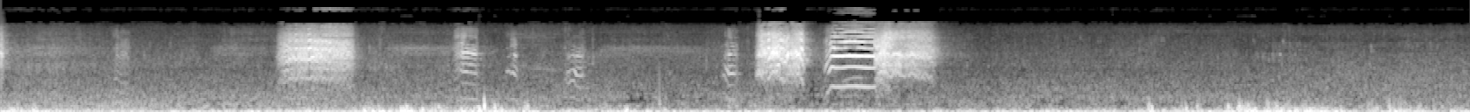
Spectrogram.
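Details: Group of non-native Yellow-crested cockatoos, likely released pets, met on a hike along Changi Beach, Singapore, giving harsh, raucous screeches: one long rasping burst, then a pair of grating shrieks over a low rumble of wind or distant traffic.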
